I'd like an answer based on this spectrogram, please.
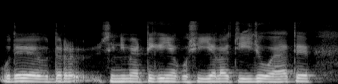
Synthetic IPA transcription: ʊd̪eːʊd̪əɾsɪniːmɛːʈɪkijãːkʊʃiːaːlaːt͡ʃiːd͡ʒɦoːɛːt̪eː

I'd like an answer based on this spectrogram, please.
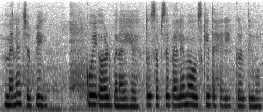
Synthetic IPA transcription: mɛ̃ːned͡ʒɐbʱːi | koːiʔəɾɖbɐnaːiɦɛːt̪osɐbsepɛɦlemɛ̃ʊskit̪ɛɦɾiːkːɐɾt̪iɦũː

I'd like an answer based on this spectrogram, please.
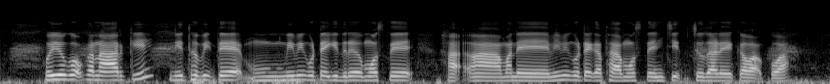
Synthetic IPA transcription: hujuɡɔʔkanaʔaɾkinit̪ʰəbic̚t̪ɛmimiɡɔʈɛʔ̚ɡid̪ɾəmɔst̪ɛ | manɛmimiɡɔʈɛʔ̚kat̪ʰamɔst̪ɛɲt͡ʃit̪̚ˀt͡ʃud̪aɽɛkawa̰ʔkɔwa

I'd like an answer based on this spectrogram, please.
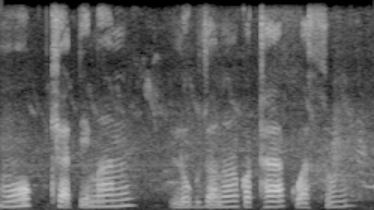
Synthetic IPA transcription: mʊkʰːjatiman | lʊkzɔnɔɹkɔtʰakʊasʊŋ

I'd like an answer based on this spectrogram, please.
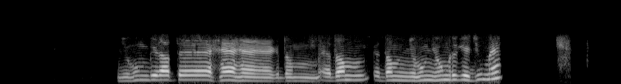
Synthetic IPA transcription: ɲuɦumbiɽat̪ɛɦɛ̃ɦɛ̃ekd̪ɔmɛd̪ɔmɛd̪ɔmɲuɦumɲuɦumɾiɡid͡ʒuʔmɛ̃

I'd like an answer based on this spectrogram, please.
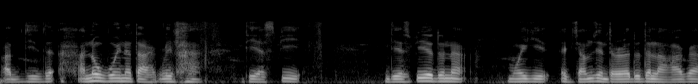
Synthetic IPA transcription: ɐdidɐɐ̰nowbɐojnɐtaɾɐk̚libɐ | diespi | diespiɐdunɐ | mojɡiekzamsentɐɾɐdudɐlaɐɡɐ

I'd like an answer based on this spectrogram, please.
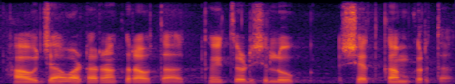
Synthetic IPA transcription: hawd͡ʑãʋaʈaɾãkɾaʋt̪at̪ːə̃jt͡səɽɕilok | ɕɛt̪kamkəɾt̪at̪̚

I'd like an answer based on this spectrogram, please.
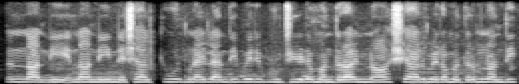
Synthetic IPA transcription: t̪ɛːaːninaːniːɪnaːʃɛːlkuːɾbənaːiːlɛ̃ːnd̪iːmeːɾiːbʱuːd͡ʒiːeːɽaːmənd̪ɾaːɪnːaːʃɛːlmeːɾaːməd̪əɾmənãːnd̪iː

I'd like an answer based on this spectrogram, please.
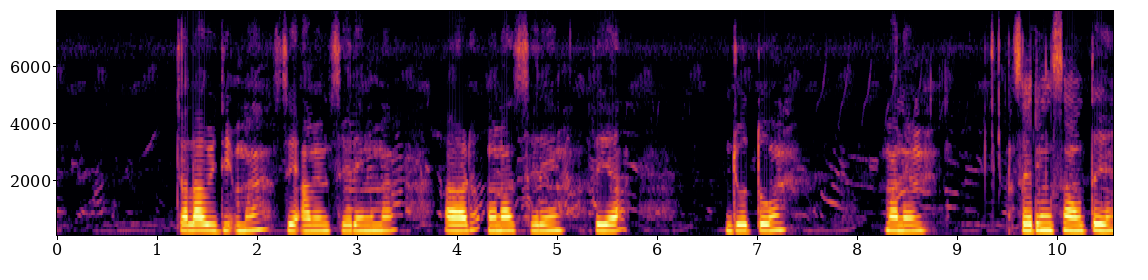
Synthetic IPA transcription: t͡ʃalawid̪ʱiʔ̚masɛʔamɛmsɛɾɛŋmaː | ɽɔnasɛɾiŋɾɛjaʔ | d͡ʒɔt̪ɔ | manɛm | sɛɾiŋsãwt̪ɛ

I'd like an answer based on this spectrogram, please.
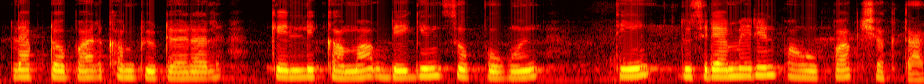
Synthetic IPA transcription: lɛpʈɔpalkəmpjuʈəɾal | kelːikamabeɡinsopːəɡuːn | t̪id̪usɾjameɾenpaʋpakɕəkt̪at̪

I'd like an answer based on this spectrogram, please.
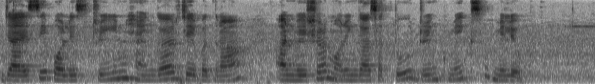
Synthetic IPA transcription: d͡ʑaːjesipɔːlisʈɾiːnɦɛ̃ːŋɡəɾd͡ʑeːbɐd̪ɾã | ɐnʋeːʃəɽ̃moːɾɪ̃ŋɡasɐt̪ːuɖɾɪ̃ŋkmɪksmɪljoː

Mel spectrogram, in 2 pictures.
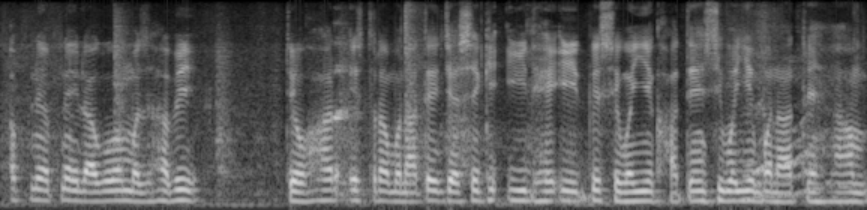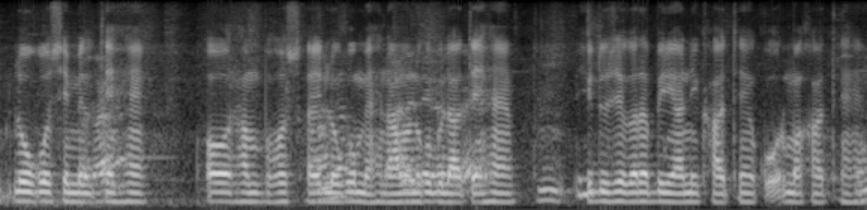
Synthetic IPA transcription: ɐpneɐpneɪlaːkõmemɐzɦəbi | t̪joːɦaːɾɪst̪ɐɾabɐnaːt̪eɦɛ̃d͡ʒɛːsekiiːd̪ɦɛ̃ʔiːd̪̚pesɪʋaːijẽkʰaːt̪eɦɛ̃sɪʋaːijẽbɐnaːt̪eɦɛ̃ɦɐmloːɡõsemɪlt̪eɦɛ̃ | ɔːɾɦɐmbɔːʊt̪saːɾeloːɡõmɛɦnaːmənõkobɪlaːt̪eɦɛ̃ | eːk̚d̪uːs̬ɾeɡɛɾabɪɾjaːnikʰaːt̪eɦɛ̃ko̰ːɾmãkʰaːt̪eɦɛ̃ː

